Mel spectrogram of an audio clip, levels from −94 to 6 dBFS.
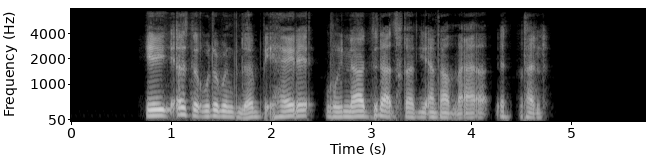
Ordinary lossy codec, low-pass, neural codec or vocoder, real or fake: AAC, 48 kbps; 7.2 kHz; codec, 16 kHz, 0.5 kbps, FunCodec, trained on LibriTTS, 25 frames a second; fake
